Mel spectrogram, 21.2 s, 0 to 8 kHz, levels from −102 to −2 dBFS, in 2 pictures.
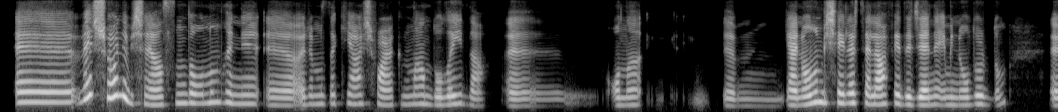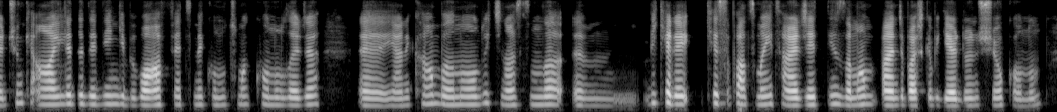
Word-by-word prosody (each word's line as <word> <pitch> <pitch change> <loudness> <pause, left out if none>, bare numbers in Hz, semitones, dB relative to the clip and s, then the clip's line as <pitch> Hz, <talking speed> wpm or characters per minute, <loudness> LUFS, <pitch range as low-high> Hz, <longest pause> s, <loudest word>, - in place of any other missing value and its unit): Eee, 275 0 +3
ve 410 +6 +6
şöyle 430 -4 +7
bir - - -6
şey 225 -3 +3
aslında 250 +5 0
onun 260 +3 -4
hani, 235 -3 -4
eee, 200 -1 -4
aramızdaki 225 +5 -6
yaş 230 +1 -3
farkından 220 +1 -4
dolayı 215 +3 -2
da, 180 -2 -7 0.2
eee, 175 0 -5 0.7
ona, 200 +1 -6 0.9
ımm, 175 -1 -12
yani 200 0 +4
onun 265 +5 +4
bir - - -1
şeyleri 255 -1 +4
telafi 235 -1 +2
edeceğine 210 -2 +2
emin 200 0 -5
olurdum. 200 +2 -4 0.5
Eee, 190 - 0
çünkü 255 +5 -9
ailede 220 +2 +1
dediğin 225 +1 -4
gibi 200 -3 -10
bu 195 - +6
affetmek, 210 +1 0
unutmak 210 +2 -9
konuları, 200 0 -4 0.4
eee, 190 - +2
yani 180 +1 -4
kan 235 +2 -6
bağın 205 -1 -1
olduğu 210 +2 -3
için 255 -5 -10
aslında, 210 +1 -2
ımm, 185 -2 -11 0.3
bir 255 - -10
kere 235 -5 +6 0.2
kesip 245 +1 +3
atmayı 215 0 0
tercih 195 -1 +4
ettiğin 220 +3 -3
zaman 210 +2 -1
bence 195 +1 +6
başka 190 +1 +2
bir 195 - -14
geri 180 -1 +4
dönüşü 190 +1 -2
yok 195 0 -6
onun. 180 +5 -10
210 Hz, 160 wpm, -27 LUFS, 195-230 Hz, 0.9 s, şöyle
